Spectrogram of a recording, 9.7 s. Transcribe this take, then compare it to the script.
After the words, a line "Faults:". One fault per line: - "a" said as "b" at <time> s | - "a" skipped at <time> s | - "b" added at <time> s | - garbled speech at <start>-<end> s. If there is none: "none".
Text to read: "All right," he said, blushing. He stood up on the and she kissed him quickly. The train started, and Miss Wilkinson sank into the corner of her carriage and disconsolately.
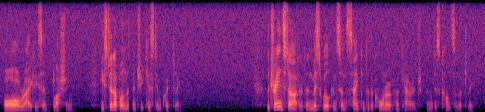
"All right," he said, blushing. He stood up on the and she kissed him quickly. The train started, and Miss Wilkinson sank into the corner of her carriage and disconsolately.
Faults:
none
